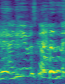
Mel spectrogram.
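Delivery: high, laughing voice; real laughter breaking through. Real, not acted. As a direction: burst out laughing as you say it. Laughing reaction to the reading.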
